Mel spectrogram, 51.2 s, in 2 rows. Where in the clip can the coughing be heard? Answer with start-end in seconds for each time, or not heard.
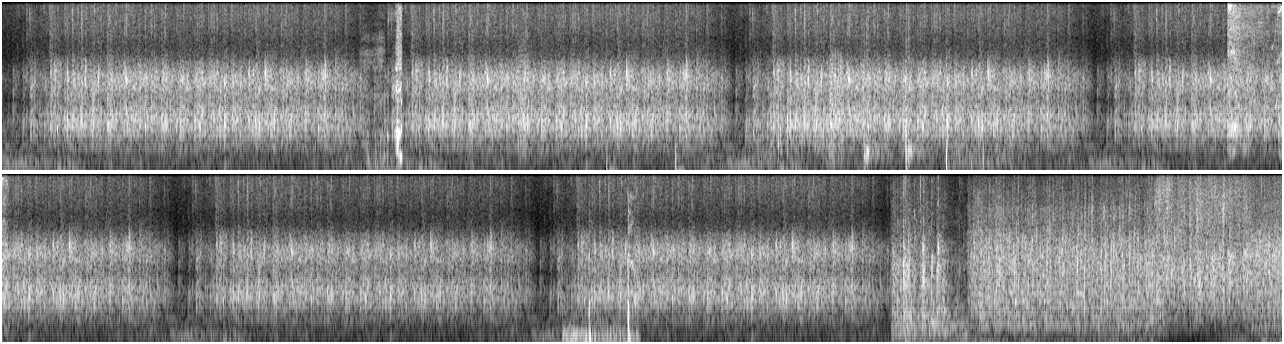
7.2-8.1, 24.5-25.8, 36.8-38.4.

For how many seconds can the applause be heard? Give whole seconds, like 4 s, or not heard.
51 s.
